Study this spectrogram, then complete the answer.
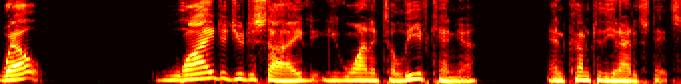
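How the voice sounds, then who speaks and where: A man with an American accent and a somewhat breathy, fairly high voice uses lively intonation at a fairly slow pace with long, frequent pauses. The sound is dry and close with no echo, a very clean recording over a silent background. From US Northeast, Boston area. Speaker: radio host. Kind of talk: radio interview. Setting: studio.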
